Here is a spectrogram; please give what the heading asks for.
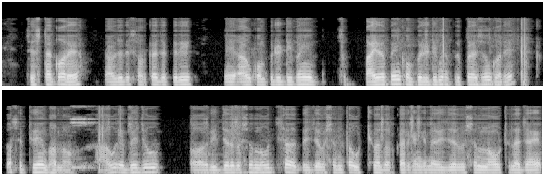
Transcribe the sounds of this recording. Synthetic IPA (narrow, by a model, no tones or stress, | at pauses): t͡ʃesʈakɔɾe | aw̃d͡ʒɔd̪isɔɾkaɾd͡ʒakiɾi | awkɔmpjuʈiʈ̬ipaĩ | pajbapaĩkɔmpjuʈiʈ̬ipaĩpɾipaɾes̬ɔnkɔɾet̪ɔset̪ʰipaĩbʱɔlɔa̰webed͡ʒeũ | ɾid͡ʒɔɾbesɔnnɔud͡ʒi̥saɾid͡ʒɔɾbʱesɔnt̪ɔuʈʰibad̪ɔɾkaɾkãkenaɾid͡ʒɔɾbʱesɔnːɔuʈʰilad͡ʒaẽ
